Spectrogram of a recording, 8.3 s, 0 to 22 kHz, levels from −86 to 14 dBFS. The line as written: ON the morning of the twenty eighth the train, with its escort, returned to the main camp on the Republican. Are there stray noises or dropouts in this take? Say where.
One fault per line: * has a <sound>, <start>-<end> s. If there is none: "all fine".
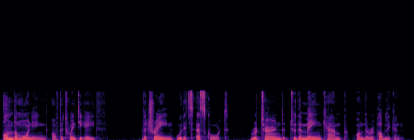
all fine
